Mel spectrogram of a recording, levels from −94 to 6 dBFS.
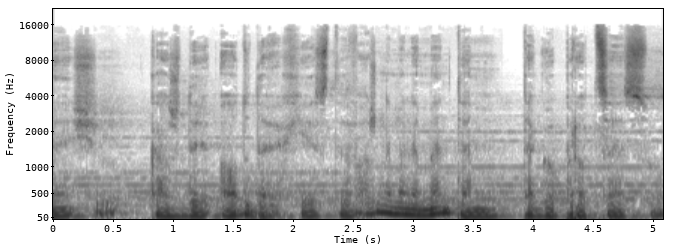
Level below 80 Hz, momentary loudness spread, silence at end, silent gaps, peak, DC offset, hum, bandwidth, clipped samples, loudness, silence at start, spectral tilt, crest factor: -24 dBFS; 9 LU; 0 s; none; -4 dBFS; under 0.1%; none; 16 kHz; under 0.1%; -21 LUFS; 0 s; -5 dB/octave; 16 dB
